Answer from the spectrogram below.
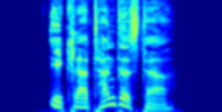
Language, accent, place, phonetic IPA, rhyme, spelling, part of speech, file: German, Germany, Berlin, [eklaˈtantəstɐ], -antəstɐ, eklatantester, adjective, De-eklatantester.ogg
- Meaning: inflection of eklatant: 1. strong/mixed nominative masculine singular superlative degree 2. strong genitive/dative feminine singular superlative degree 3. strong genitive plural superlative degree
